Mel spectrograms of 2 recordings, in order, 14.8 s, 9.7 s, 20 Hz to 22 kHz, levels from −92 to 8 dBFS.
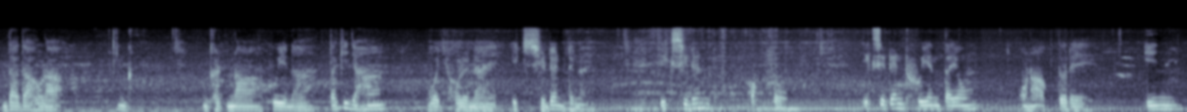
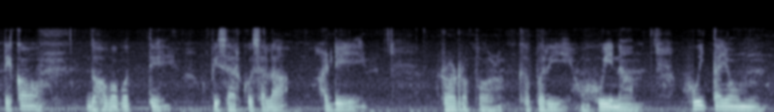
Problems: background sounds at intervals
